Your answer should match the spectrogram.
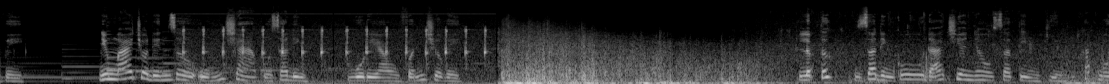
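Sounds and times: thunder rumbling: 0:01.8 - 0:11.0.

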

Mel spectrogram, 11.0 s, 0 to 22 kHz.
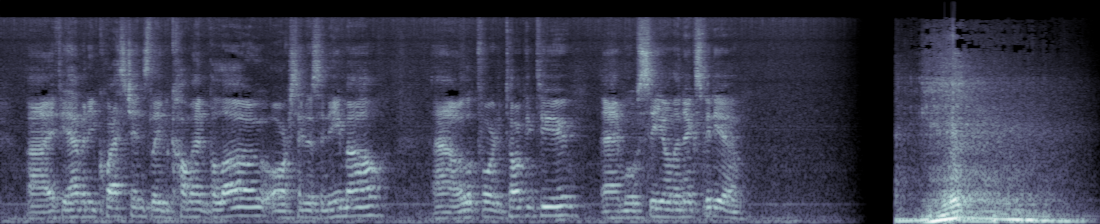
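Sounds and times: car engine revving: 0:09.0 - 0:11.0.

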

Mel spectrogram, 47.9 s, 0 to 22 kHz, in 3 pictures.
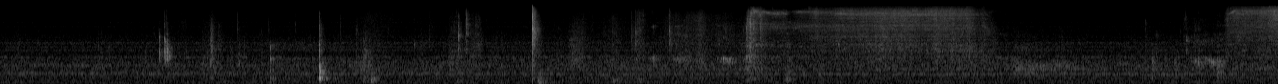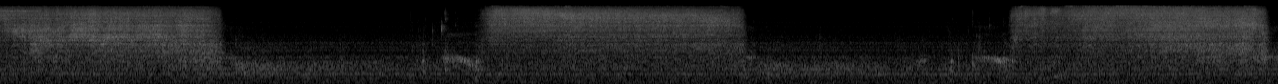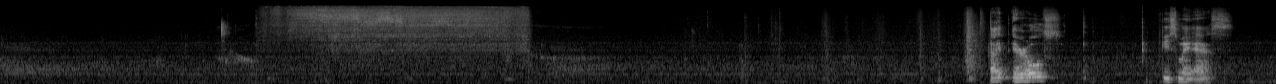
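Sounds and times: air hissing through vape: 0:09.1 - 0:12.6, 0:15.1 - 0:18.8, 0:21.6 - 0:25.4, 0:28.3 - 0:32.0, 0:34.7 - 0:39.2.

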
